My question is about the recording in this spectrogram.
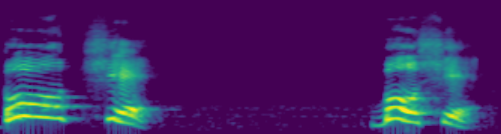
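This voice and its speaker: Very slow and sing-song, the woman in her fifties running this casual livestream talks emphatically to viewers. She repeats herself for effect, swears without restraint, and shifts between loud exclamations and murmured asides.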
